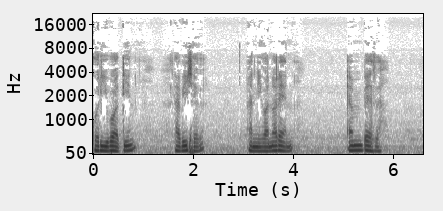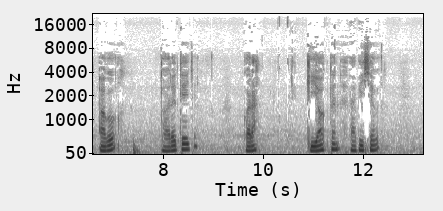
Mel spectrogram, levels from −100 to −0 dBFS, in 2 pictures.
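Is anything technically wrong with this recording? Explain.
Yes. Two problems can be heard in this speech clip.

MP3 compression damage runs through the whole clip and is plainly audible. The cause is likely lossy MP3 coding at a low bitrate, which fits something near 48 kbps. Short on bits, the encoder drops weak frequency lines, and they flicker on and off from frame to frame. The result is a watery, swirling texture, with metallic chirps on s sounds. Nothing remains above about 20.4 kHz.

Pre-echo appears at 0.58 s, 10.88 s and 11.35 s. The codec spreads its quantisation noise evenly across each block. When a sharp onset lands late in a block, noise sized for the loud part spills into the quiet moment before it. Here that spill lasts 17 ms, 14 ms and 11 ms. Each attack gets a brief hiss ahead of it and sounds softened.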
